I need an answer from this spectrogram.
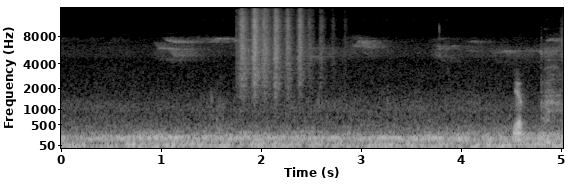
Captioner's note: air swooshes; birds chirping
